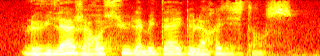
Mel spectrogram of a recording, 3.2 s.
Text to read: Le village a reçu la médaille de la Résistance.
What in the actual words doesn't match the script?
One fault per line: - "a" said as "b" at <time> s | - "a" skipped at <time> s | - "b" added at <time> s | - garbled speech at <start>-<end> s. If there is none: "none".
none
